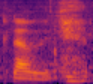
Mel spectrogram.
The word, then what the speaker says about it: Klavdij: How do you pronounce Klavdij. Klavdij, all right.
